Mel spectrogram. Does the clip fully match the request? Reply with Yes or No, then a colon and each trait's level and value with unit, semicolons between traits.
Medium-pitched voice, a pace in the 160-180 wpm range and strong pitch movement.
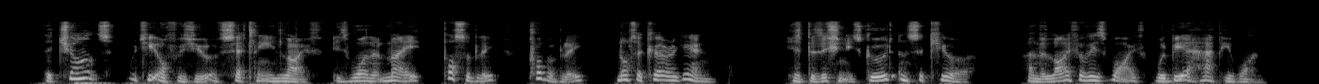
Yes: medium, 155 Hz; average, 165 wpm; wide, 6.6 semitones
